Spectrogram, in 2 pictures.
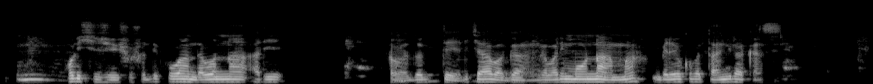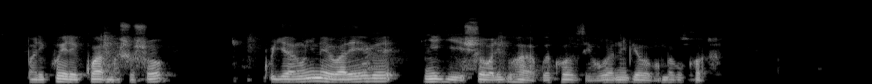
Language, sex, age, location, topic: Kinyarwanda, male, 25-35, Huye, health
